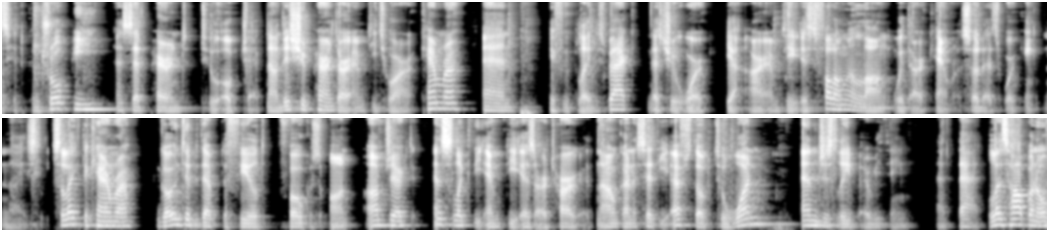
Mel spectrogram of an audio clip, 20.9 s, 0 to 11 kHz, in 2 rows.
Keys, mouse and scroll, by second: 0.2 ctrl+p, 4.3 click, 4.9 space, 5.8 space, 7.6 space, 9.3 click, 14.1 click, 16.4-18.4 drag.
